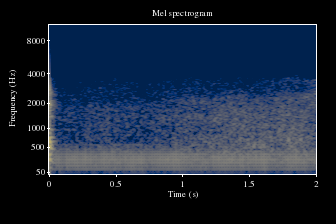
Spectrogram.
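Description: Faint, steady hum with a light hiss on a telephone line, heard in a pause between a caller's sentences.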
